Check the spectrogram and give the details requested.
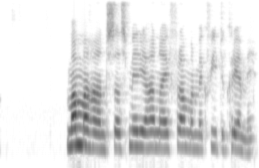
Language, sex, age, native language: Icelandic, female, 13, Icelandic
